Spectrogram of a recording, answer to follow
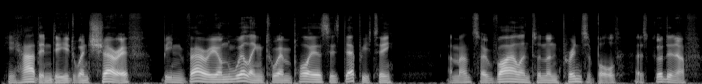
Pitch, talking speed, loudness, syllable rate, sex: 105 Hz, 180 wpm, -20 LUFS, 5.8 syllables/s, male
